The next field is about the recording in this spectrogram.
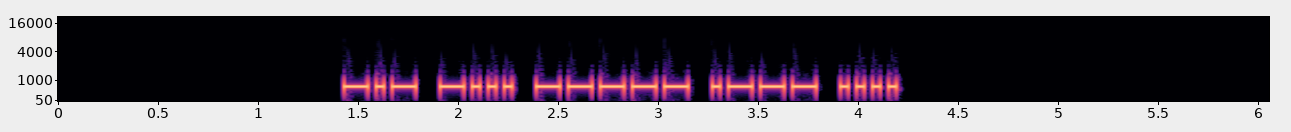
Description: Morse code, heard as a keyed tone, about 29 wpm, 700 Hz. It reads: KB0JH
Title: USA Call Signs - 5 Characters - Repeated 3x - 30wpm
